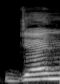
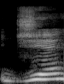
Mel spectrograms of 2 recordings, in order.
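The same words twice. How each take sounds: First: The syllable is said firmly, with no escaping air. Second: The syllable is said with breathy escaping air. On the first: The speaker calls it right. "ingat eh tak ada angin" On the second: The speaker calls it wrong. "jangan buat gitu"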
